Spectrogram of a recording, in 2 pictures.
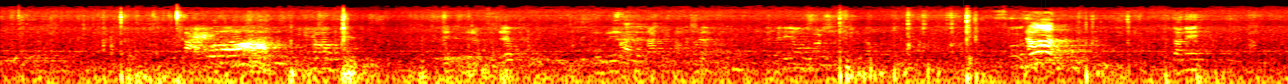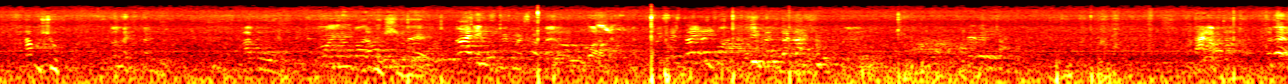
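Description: Adult men shout to each other across an echoing indoor hall.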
